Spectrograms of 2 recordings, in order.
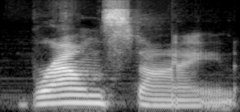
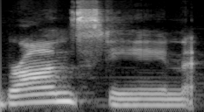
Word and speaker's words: Bronstein: correct in the chat the correct um kosher pronunciation is Brownstein however um I started using bronstein uh because I'd never heard it really pronounced like before I saw secrets of Blackmore and then I watched secrets of Blackmore and I changed my pronunciation and then people were like oh this girl's getting bullied out of using a regional dialect and so I just went back to Bron nothing can ever be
